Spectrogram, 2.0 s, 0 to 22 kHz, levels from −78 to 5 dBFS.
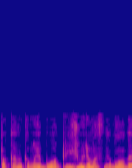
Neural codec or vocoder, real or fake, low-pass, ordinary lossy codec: codec, 44.1 kHz, 3.4 kbps, Pupu-Codec; fake; 7.2 kHz; MP3, 32 kbps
